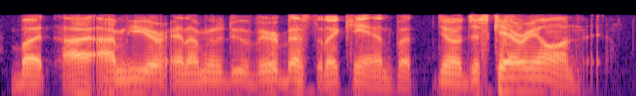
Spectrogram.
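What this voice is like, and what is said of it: Slightly congested voice with a cold. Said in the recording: “I'm actually kind of nursing a cold here. I don't know if you can hear it in my voice... I can a little bit, yeah... Congestion all in my chest, and so my head's not quite clear”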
